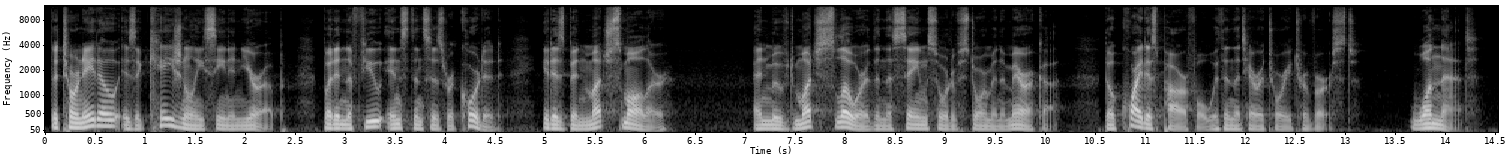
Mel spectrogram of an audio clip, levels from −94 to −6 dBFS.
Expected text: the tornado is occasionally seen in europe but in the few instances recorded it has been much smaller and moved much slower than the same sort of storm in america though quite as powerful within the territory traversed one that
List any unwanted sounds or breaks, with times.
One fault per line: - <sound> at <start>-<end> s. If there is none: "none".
none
